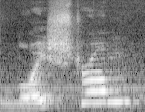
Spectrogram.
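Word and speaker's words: Leuchtturm1917: gets four bullet journals I think it's pronounced Loy strum that's what I've heard Loy strong nineteen seventeen and this is just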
